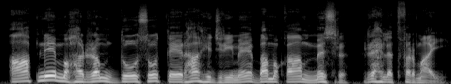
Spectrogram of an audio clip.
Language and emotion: Urdu, neutral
